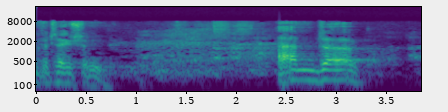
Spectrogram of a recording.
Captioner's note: audience laughing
